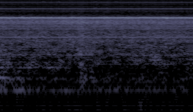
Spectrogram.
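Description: Steady low hiss with a faint, constant high-pitched whine: the recording's background noise, with no distinct sound event.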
